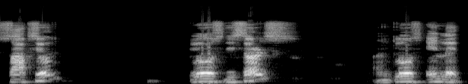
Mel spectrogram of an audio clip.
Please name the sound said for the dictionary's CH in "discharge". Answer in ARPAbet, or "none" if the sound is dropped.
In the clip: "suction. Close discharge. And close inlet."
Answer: none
